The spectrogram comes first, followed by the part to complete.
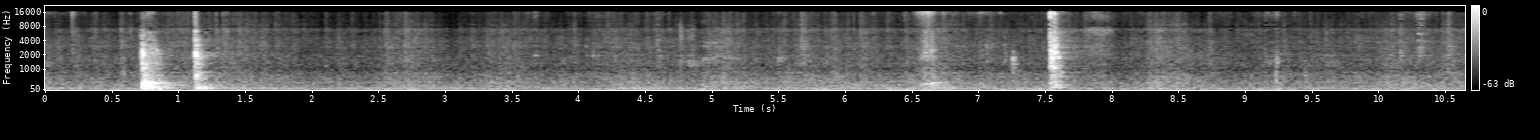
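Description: Shovel working in a worm bed's compost: a few sharp scrapes and knocks, two close together about a second in and another strong one about 7.5 seconds in, over a steady low hum.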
